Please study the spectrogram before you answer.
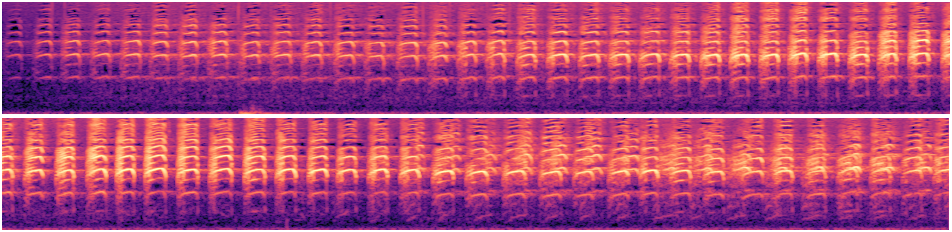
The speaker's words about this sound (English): We also have the call of a peregrine falcon queued up here.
